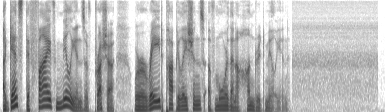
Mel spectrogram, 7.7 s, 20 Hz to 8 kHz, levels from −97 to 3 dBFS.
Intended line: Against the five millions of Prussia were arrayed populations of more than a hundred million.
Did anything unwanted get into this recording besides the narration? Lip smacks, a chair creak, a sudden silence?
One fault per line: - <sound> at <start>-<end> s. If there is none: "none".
none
